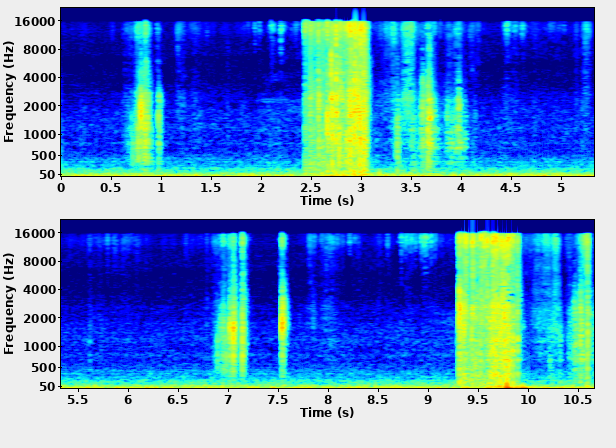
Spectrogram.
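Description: A tarot deck being shuffled by hand: two loud bursts of cards sliding against each other, about two and a half seconds in and again near the end, with a few short, fainter card flicks between them.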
